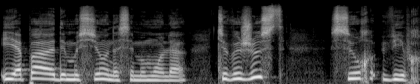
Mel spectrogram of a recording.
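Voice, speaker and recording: The voice has a dark, mellow tone, ordinary pitch variation and a Ukrainian accent. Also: woman. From Ukraine. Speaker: university student. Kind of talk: testimony. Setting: studio.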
